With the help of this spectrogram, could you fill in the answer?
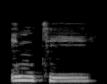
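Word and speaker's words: إنتي: So, inta, inti, inta, inti, and it's a long E at the end, or Y.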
